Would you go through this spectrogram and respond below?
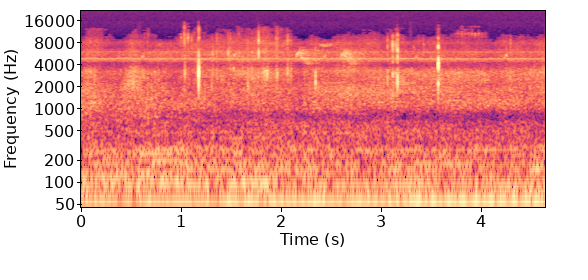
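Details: Low, continuous purring from a stray cat settled on a person's lap at a shrine, captured with a GoPro HERO8. An even, throbbing rumble with a few soft ticks over the top.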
